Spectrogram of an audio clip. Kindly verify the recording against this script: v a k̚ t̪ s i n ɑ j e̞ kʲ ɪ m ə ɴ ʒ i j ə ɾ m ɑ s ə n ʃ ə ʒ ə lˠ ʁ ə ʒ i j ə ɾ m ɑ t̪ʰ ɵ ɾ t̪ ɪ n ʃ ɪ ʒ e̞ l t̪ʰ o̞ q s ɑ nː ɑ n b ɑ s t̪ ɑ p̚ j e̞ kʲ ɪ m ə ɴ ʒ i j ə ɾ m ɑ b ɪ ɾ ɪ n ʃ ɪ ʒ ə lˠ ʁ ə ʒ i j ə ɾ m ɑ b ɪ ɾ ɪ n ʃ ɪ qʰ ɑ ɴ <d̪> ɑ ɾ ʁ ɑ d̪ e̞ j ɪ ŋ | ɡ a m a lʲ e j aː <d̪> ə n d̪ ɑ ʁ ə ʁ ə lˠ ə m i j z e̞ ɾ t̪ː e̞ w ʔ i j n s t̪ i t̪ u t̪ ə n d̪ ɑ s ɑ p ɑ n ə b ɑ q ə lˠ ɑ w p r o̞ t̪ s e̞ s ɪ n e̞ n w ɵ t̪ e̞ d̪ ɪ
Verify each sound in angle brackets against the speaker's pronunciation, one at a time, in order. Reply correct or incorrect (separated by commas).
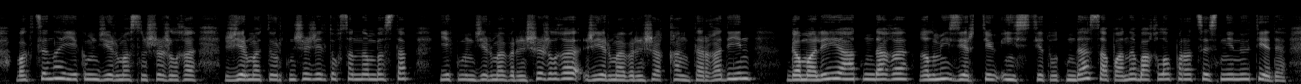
incorrect, incorrect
